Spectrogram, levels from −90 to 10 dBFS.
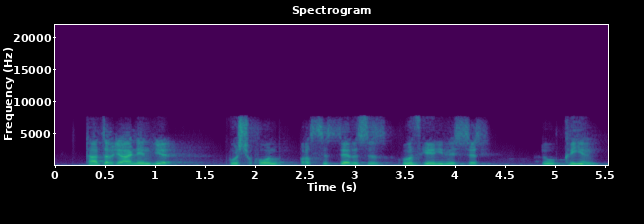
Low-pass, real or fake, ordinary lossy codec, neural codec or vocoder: none; fake; none; codec, 16 kHz, 0.5 kbps, X-Codec, HuBERT features, trained on general audio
